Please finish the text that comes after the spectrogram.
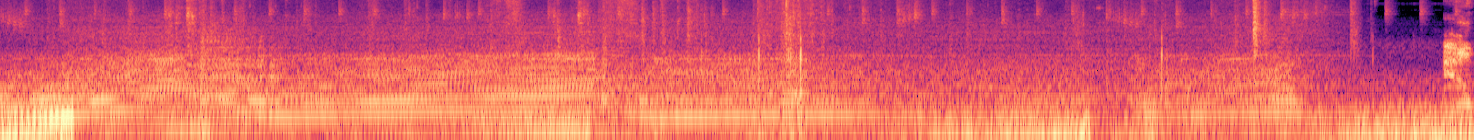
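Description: Alfa Romeo Giulia Quadrifoglio with automatic transmission accelerating hard, its engine note climbing through several quick upshifts, loud and close from start to finish with no voices.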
